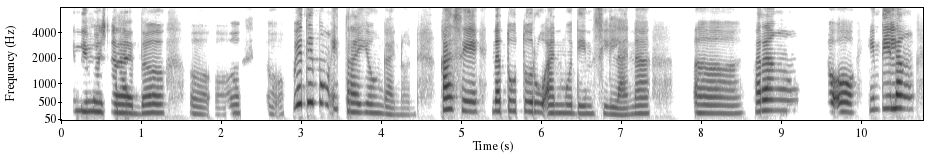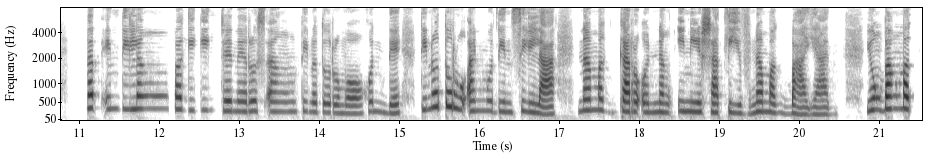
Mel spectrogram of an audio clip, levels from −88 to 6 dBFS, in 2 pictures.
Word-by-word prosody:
Hindi 265 -1 -2
masyado? 225 -3 0 0.3
Oo, 180 -3 -13 0.6
oo. - - -18
Pwede 460 +3 +3
mong 460 -3 -2
i-try 240 -3 -3
yung 220 -2 -6
ganun. 175 -2 -12 0.3
Kasi 290 -5 +3 0.2
natuturuan 265 -4 0
mo 220 0 -6
din 205 -1 -8
sila 185 -4 -5
na, 205 +3 -4 0.6
ah, 215 -2 -4 0.2
parang 285 +1 +3 0.6
oo. 250 -1 +5 0.2
Hindi 315 +2 0
lang 335 -1 +6 0.4
at 350 0 +5
hindi 325 0 -4
lang 335 0 -2
pagiging 295 -2 -2
generous 265 -1 -1
ang 255 0 -6
tinuturo 240 -4 -6
mo 205 -1 -1
kundi 235 -5 -4 0.2
tinuturuan 340 -5 +2
mo 275 -1 -7
din 245 -1 -5
sila 230 -8 +3 0.3
na 285 +2 +3
magkaroon 255 -4 +3
ng 240 -1 -2
initiative 240 -5 0
na 255 +4 +3
magbayad. 185 -6 -2 0.4
Yun 300 +3 +1
bang 330 0 +9
mag 335 -2 +8
255 Hz, 115 wpm, -25 LUFS, 220-290 Hz, 0.6 s, bang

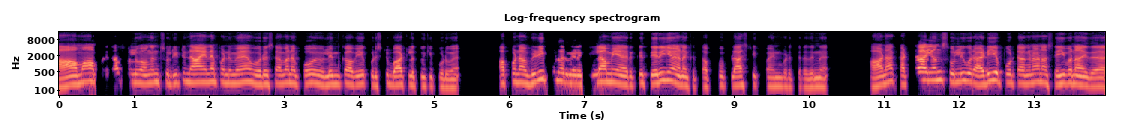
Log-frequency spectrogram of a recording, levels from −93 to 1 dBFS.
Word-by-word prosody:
ஆமா, 180 +5 +4
அப்படிதான் 215 +1 -7
சொல்லுவாங்கன்னு 200 0 -3
சொல்லிட்டு 190 +3 -6
நான் 205 +1 +7
என்ன 215 - +2
பண்ணுவேன்? 195 +1 0
ஒரு 180 +1 +1
7up 190 -2 -2
போ, 190 - 0 0.3
Limca 180 +1 -1
வையோ 180 +2 -1
குடிச்சுட்டு 175 +2 -7
பாட்டில 170 -1 +1
தூக்கி 155 0 -6
போடுவேன். 130 -2 -5 0.6
அப்போ 190 +3 -7
நான் 195 -2 +1
விழிப்புணர்வு, 230 -4 -1
எனக்கு 180 - -2
இல்லாமையா 210 -1 +4
இருக்கு? 165 +4 -5
தெரியும் 220 +2 +4
எனக்கு 155 -3 -1
தப்பு, 145 +4 -8
பிளாஸ்டிக் 165 +1 -2
பயன்படுத்துறதுன்னு. 140 -1 -6 0.7
ஆனா 175 +6 +2 0.2
கட்டாயம்னு 235 +6 +5
சொல்லி 210 +1 -1
ஒரு 195 - +1
அடிய 210 +7 +4
போட்டாங்கன்னா, 195 +1 -1
நான் 190 -2 -5
செய்வனா 185 0 +3
இத? 145 - -4
190 Hz, 155 wpm, -22 LUFS, 170-205 Hz, 0.7 s, நான்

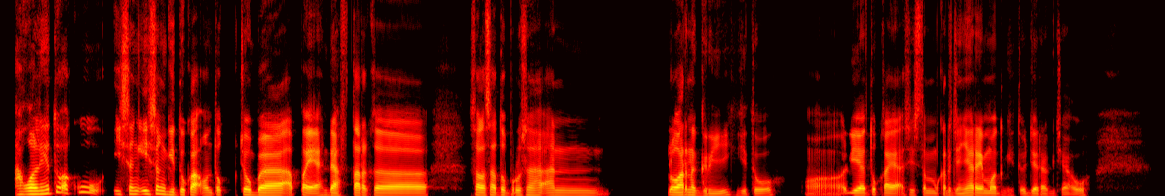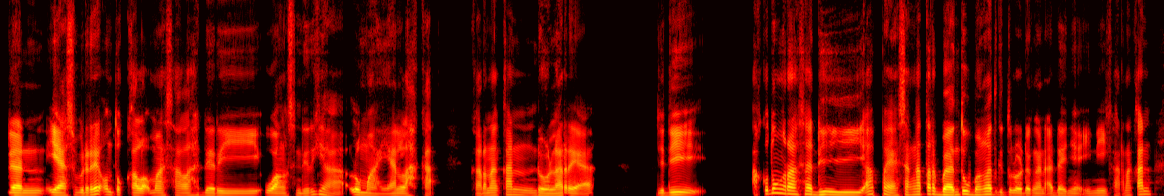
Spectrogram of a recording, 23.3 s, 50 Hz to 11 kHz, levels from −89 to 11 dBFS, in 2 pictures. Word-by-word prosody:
awalnya 175 +4 +5
tuh, 280 - +2
aku 285 0 -5
iseng-iseng 180 +1 -1
gitu, 145 -1 -2
Kak, - - +4
untuk 135 +1 -6
coba 130 -3 +5
apa - - -1
ya, 115 +3 +2
daftar 125 +2 +2
ke 125 0 +1 0.9
salah 135 -2 +3
satu 135 -2 -1
perusahaan 130 -1 -3 1.1
luar 140 0 +6
negeri, 120 +1 -5
gitu. 110 -1 -8 0.3
E - - -17 0.4
dia 125 0 +3
tuh, 150 - -8
kayak 115 -3 0
sistem 125 -3 -9
kerjanya 125 +1 -3
remote 115 -1 +1
gitu - - -12
jarak - - -5
jauh - - -9 0.9
dan 125 -1 +5
ya, 135 -2 +8
sebenernya 135 0 +2
untuk 155 - -4
kalau 125 -2 +3
masalah 125 -1 -4
dari 115 -2 -3
uang 120 -2 +2
sendiri 115 +3 -8
ya, 160 - -5
lumayan 110 -5 0
lah, 110 - 0
Kak, - - -6 0.4
karena 120 +4 -1
kan 140 -5 -3
dolar 110 +1 +2
ya. - - +1 0.7
Jadi 135 +2 +1 0.6
aku - - -4
tuh, 245 - +3
ngerasa 180 -3 +4
di 145 -3 0
apa 175 -7 -1
ya, - - -7
sangat 150 +3 -1
terbantu 170 -1 +5
banget 165 +3 +2
gitu 140 - -8
loh, 120 - +3
dengan 110 -2 -3
adanya 110 -1 -4
ini, 120 +2 -8
karena 130 - -10
kan, 165 +2 +1
130 Hz, 160 wpm, -25 LUFS, 120-145 Hz, 1.1 s, ya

